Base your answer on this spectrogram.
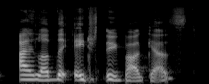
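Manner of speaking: ordinary talk, nothing marked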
